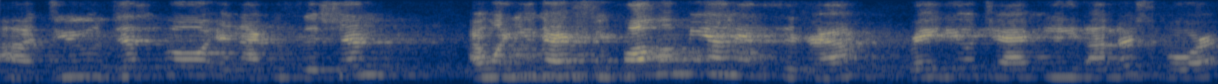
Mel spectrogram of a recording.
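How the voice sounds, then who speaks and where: A woman's high voice is raised and projected. Noticeable background noise can be heard around her. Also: ordinary pitch variation, moderate pace. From northern Mexico (Chihuahua). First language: Spanish. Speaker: radio host and real estate wholesaler. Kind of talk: speech to a live audience at a networking event. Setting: event room with live audience. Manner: animated.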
